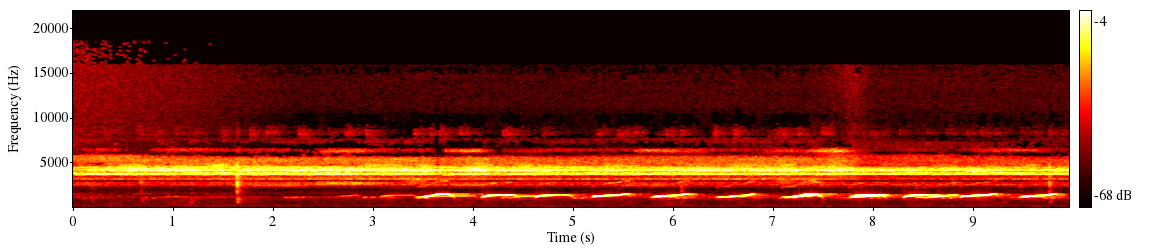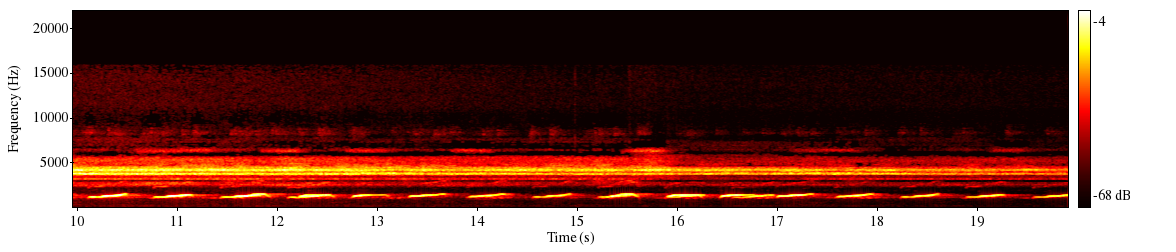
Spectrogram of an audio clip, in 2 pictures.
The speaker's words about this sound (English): And hear what may be the sound of the Itombwe owl.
